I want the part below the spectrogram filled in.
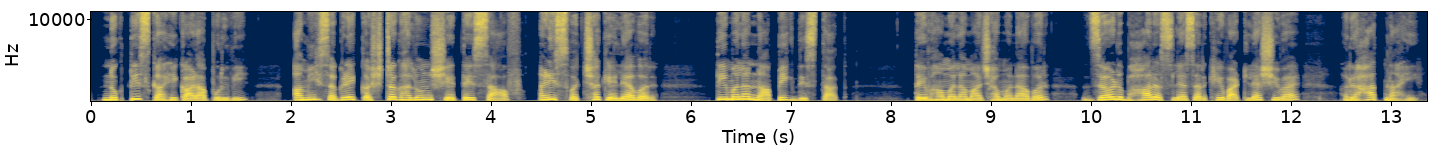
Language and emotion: Marathi, sad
